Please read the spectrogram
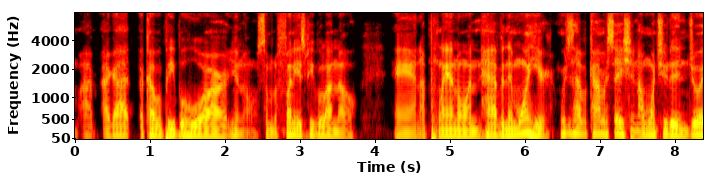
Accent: Cleveland, Ohio, United States; I'm from Cleveland, and I want people to hear Cleveland speak instead of Cleveland speaking to the world.

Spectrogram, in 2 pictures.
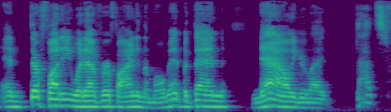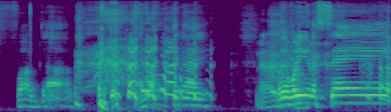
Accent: California, United States; But I think I grew up in an environment, growing up in the Bay Area was also a huge blessing because everyone around me was changing the world.

